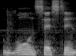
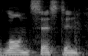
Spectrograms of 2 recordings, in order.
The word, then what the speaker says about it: Launceston: on the lions at utas at stadium in launceston or launceston and you pronounce it's one way or the other anyway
